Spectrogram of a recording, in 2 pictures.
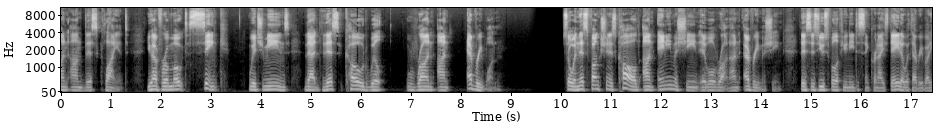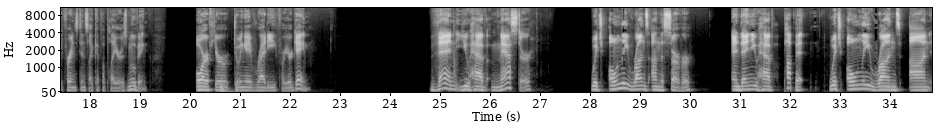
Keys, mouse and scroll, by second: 2.1 Right, 2.2-3.5 typing, 4.7 scroll down 7, 5.3 scroll down 4, 6.0 scroll down 1, 6.1 scroll, 6.9-8.1 scroll, 22.0 scroll, 22.7-24.8 scroll, 26.3 click, 26.4 click, 26.7-28.0 typing, 30.4 click, 31.3 click, 32.1 click, 32.3 click, 32.3-33.1 typing, 33.9 click, 33.9 click, 33.9 click, 34.0 click.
